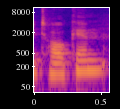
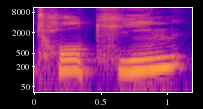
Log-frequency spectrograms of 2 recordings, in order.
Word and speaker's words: Tolkien: do you pronounce that you say Tolkien or do you see I see tokine talking but that's because I want to sound fancy talking talking yeah I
